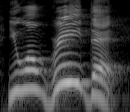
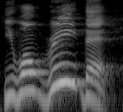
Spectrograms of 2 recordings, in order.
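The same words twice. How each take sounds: The two takes are said the same way.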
